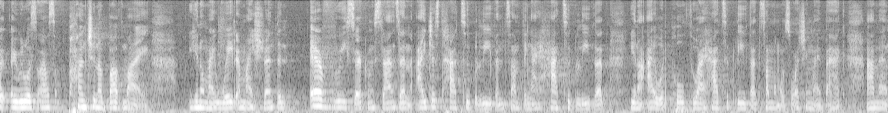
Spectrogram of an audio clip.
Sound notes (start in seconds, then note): none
